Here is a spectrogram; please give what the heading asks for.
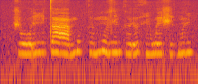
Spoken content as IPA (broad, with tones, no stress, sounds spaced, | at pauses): t͡ʃ oː˨ ɾ iː˧ t aː˦˨ m u˦ k ɨ˨ m ũ˦˨ z ĩ˧ k ɨ˨ ɾ ɨ˨˦ h ĩ˨ w e˧ ʃ i˨ ɡʷ ĩ˦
